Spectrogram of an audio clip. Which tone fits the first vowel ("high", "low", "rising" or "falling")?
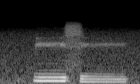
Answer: high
